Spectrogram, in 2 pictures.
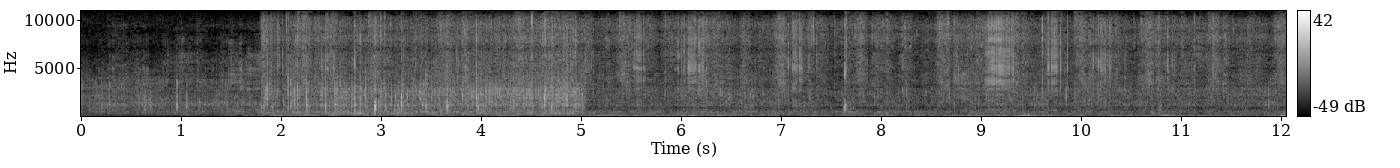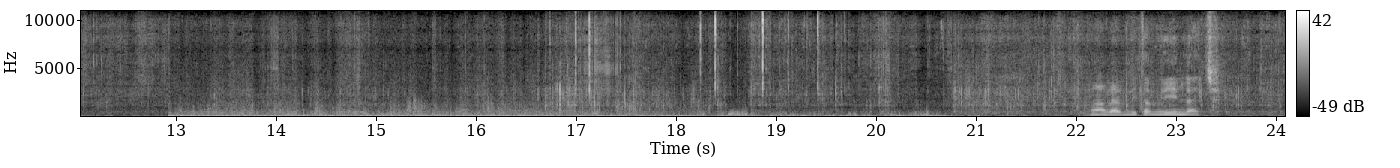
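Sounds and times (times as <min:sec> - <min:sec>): wind buffeting microphone: 0:08.7 - 0:24.0.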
